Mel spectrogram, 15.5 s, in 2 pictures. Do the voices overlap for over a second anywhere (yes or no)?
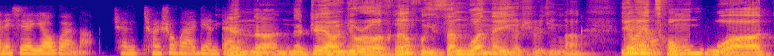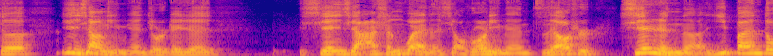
no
